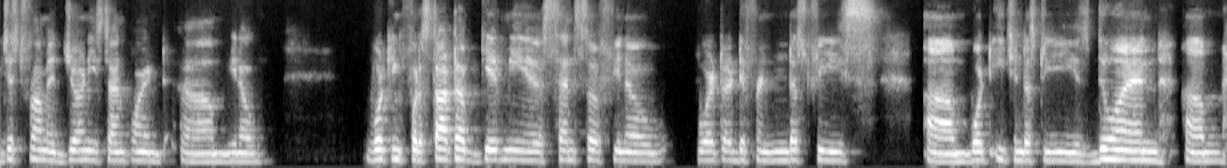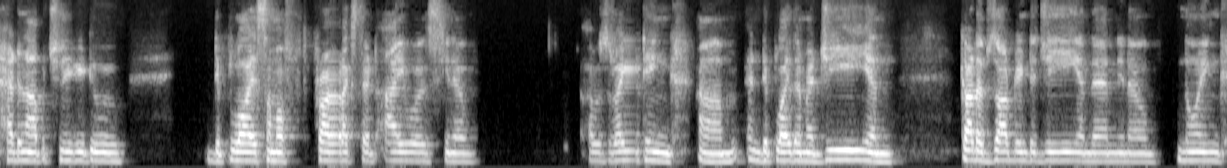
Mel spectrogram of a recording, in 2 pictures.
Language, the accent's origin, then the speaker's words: English; India; moved away; also born or lived in San Jose; I'm basically from India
